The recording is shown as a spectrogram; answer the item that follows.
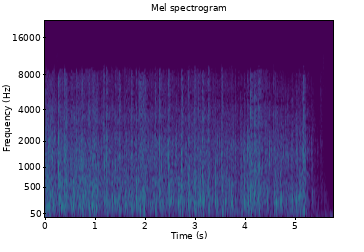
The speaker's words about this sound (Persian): با ادامه یافتن اعتراض‌ها علیه طالبان و پاکستان در روز سه‌شنبه، تصاویر منتشر شده در شبکه‌های اجتماعی حاکی از تیراندازی شدید طالبان در پایتخت افغانستان به منظور متفرق کردن تظاهرکنندگان است.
